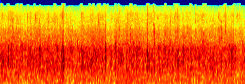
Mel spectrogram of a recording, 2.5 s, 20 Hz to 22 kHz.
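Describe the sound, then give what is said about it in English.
A steady round of applause for the book The Boy Who Saw in Colors, dense overlapping clapping that stays at an even level throughout, with a few sharper claps standing out from the wash. “4.5 stars earns The Boy Who Saw in Colors a round of applause.”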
